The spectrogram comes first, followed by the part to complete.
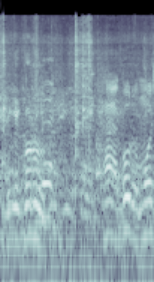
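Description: A metal bowl clinking and scraping against a large metal cooking pot as meat curry is scooped out, with a sharp clink near the start and another about a second in, over people talking.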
